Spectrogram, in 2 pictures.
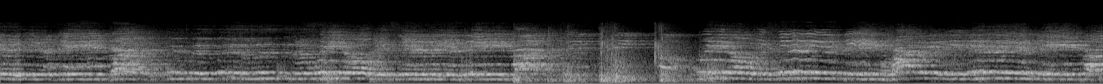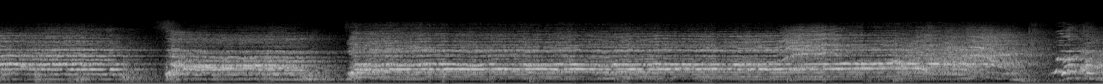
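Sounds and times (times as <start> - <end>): ensemble singing in harmony: 0.0 - 22.0.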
